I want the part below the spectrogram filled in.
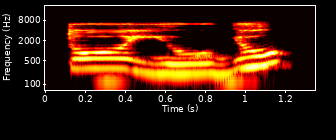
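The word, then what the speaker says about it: tuiuiú: não de S, tá, tuiuiu, Piauí. Olha o tanto, gente, I, A, U, I, olha o tanto de vogal aqui junto. Tuiuiu, Piauí. Continuam com acento na última sílaba, porque elas são oxítonas.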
